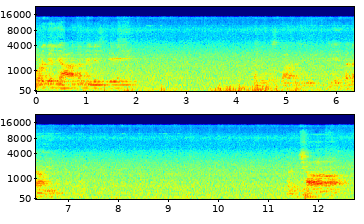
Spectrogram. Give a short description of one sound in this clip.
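A middle-aged man recites loudly through a microphone in a large echoing hall.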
